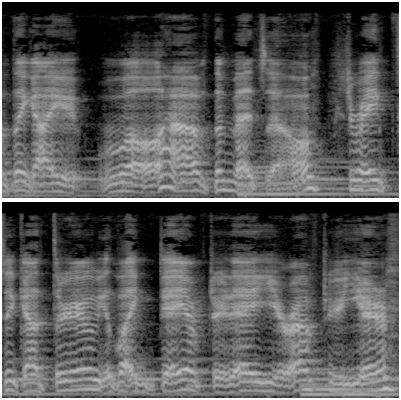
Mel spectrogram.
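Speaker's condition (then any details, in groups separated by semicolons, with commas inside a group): ALS; over two years since onset, experimental treatments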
